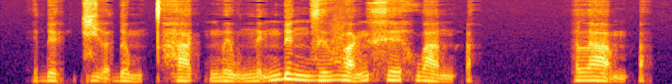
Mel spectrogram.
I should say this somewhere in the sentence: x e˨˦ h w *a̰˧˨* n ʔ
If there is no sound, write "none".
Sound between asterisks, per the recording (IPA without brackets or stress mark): a̰˧˨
